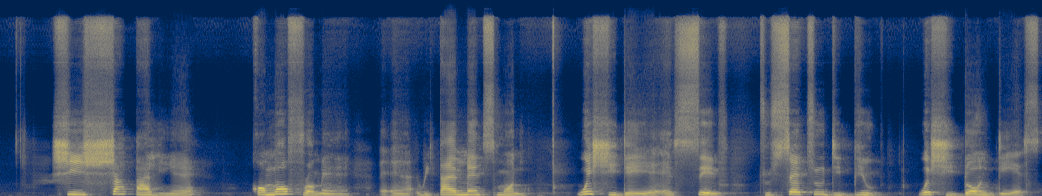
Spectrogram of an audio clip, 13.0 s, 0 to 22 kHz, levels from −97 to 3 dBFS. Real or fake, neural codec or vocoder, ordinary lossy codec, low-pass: fake; autoencoder, 48 kHz, 32 numbers a frame, DAC-VAE, trained on Japanese speech; none; none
